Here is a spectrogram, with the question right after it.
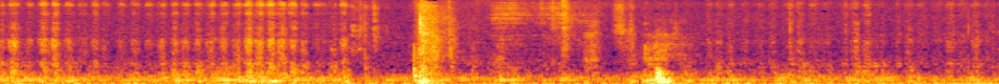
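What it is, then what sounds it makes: Paper colouring book being coloured with pencil. A dark wooden coloured pencil held in the fingers colours a picture of Mickey Mouse in an open paper colouring book lying flat on a desk. Soft, low scratching and rubbing strokes run steadily across the paper, with two louder, sharper strokes standing out partway through.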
